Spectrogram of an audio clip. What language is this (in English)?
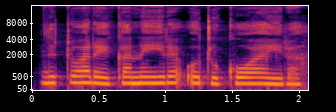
Kikuyu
